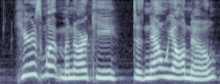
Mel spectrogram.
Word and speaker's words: menarche: And that word, including me, by the way, before I started this work, and that work is menarche. It's spelled M-E-N-A-R-C-H-E, menarche.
